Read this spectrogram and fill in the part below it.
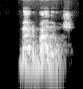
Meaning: Barbados (an island and country in the Caribbean)
- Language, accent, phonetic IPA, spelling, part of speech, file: Catalan, Valencia, [baɾˈba.ðos], Barbados, proper noun, LL-Q7026 (cat)-Barbados.wav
